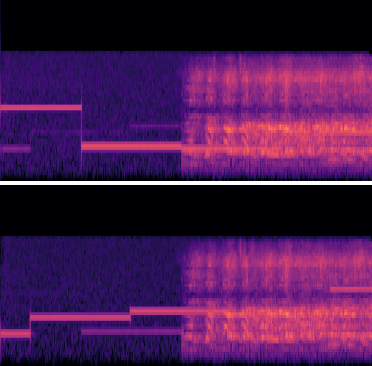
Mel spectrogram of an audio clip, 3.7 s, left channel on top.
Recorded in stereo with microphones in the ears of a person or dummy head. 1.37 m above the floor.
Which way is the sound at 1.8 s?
10° right (ahead or behind).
